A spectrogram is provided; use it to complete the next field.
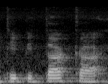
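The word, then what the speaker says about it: tipiṭaka: related language uh the the name tipitaka is pronounced like tripitaka so it's very closed very very similar and P is the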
